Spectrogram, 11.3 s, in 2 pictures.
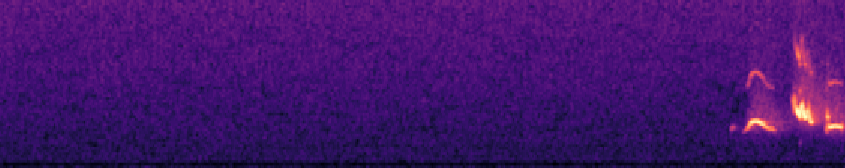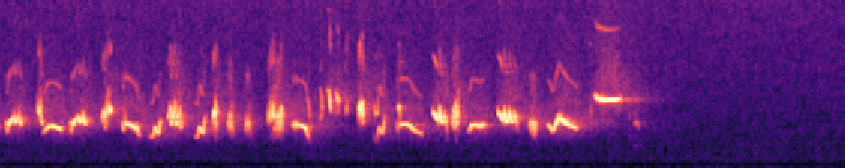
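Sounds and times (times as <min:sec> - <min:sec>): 
Sage thrasher song: 0:04.9 - 0:10.0.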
